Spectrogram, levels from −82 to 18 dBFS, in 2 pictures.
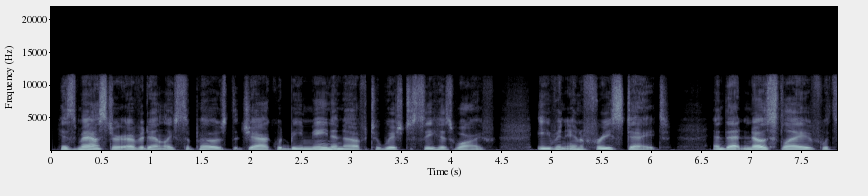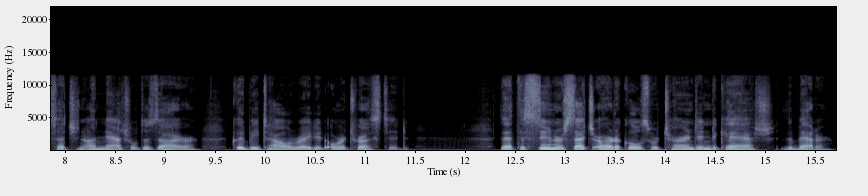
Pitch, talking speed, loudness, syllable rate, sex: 150 Hz, 175 wpm, -20 LUFS, 5.3 syllables/s, female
